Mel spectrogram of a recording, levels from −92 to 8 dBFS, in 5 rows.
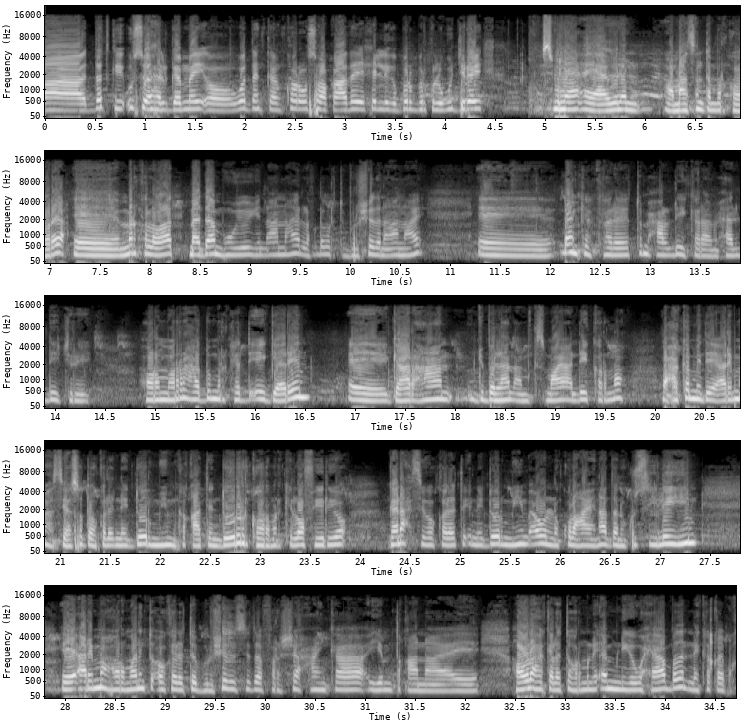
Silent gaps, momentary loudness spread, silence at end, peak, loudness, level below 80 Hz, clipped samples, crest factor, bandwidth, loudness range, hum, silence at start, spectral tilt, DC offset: none; 10 LU; 0 s; 0 dBFS; -12 LUFS; -46 dBFS; under 0.1%; 12 dB; 16 kHz; 6 LU; none; 0 s; -4.5 dB/octave; under 0.1%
